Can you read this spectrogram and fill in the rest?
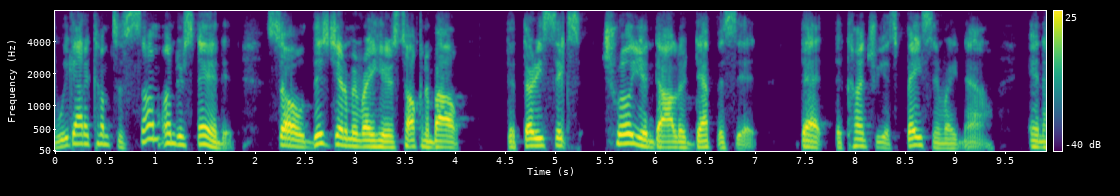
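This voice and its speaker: Blunt, animated man hosting a stream. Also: medium pitch, no echo. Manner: animated, drops into mock voices; blunt, slangy. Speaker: livestream host. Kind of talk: political commentary chat.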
